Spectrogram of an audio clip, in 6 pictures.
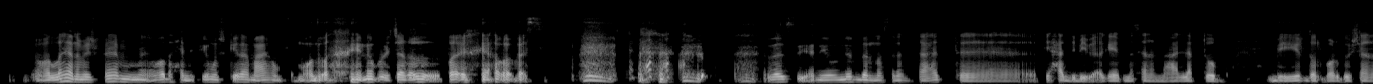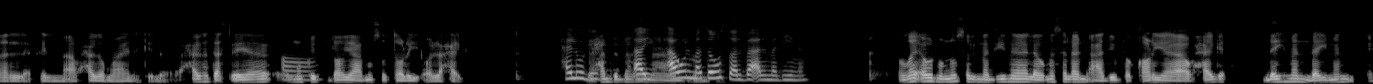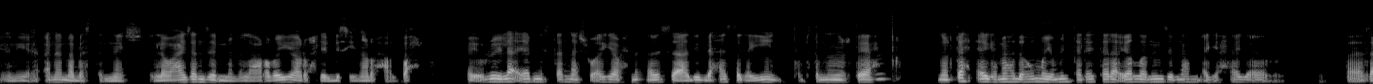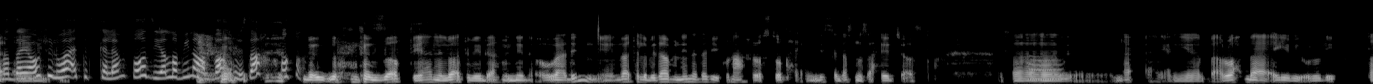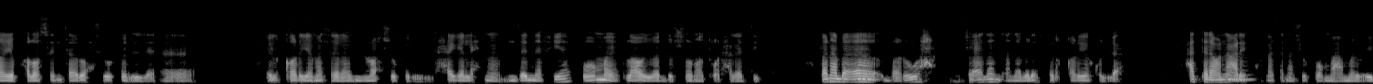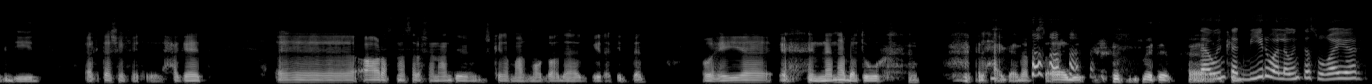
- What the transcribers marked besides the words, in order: other background noise; laughing while speaking: "الموضوع، لإنّهم بيشغّلوا طاير يا هَوا بس"; chuckle; laugh; in English: "اللاب توب"; tapping; unintelligible speech; in French: "للبيسين"; tsk; laugh; laughing while speaking: "بالضبط"; chuckle; chuckle; laugh; chuckle
- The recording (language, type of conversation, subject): Arabic, podcast, إيه أكتر مدينة سحرتك وليه؟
